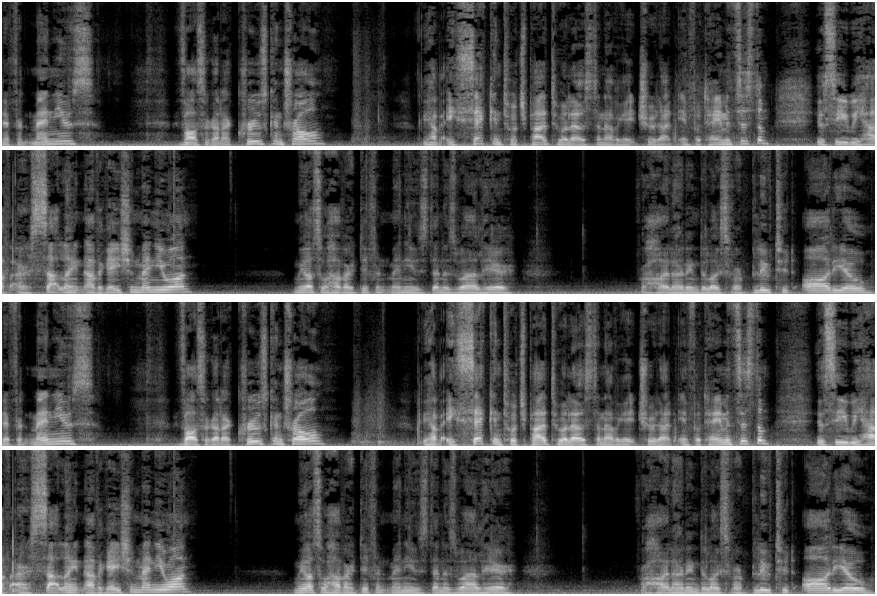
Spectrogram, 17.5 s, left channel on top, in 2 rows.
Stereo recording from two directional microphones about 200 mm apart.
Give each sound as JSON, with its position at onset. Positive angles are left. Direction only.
{"t": 0.0, "sound": "speech", "side_deg": -5}
{"t": 4.2, "sound": "speech", "side_deg": -15}
{"t": 8.3, "sound": "speech", "side_deg": -5}
{"t": 11.6, "sound": "speech", "side_deg": 10}
{"t": 15.0, "sound": "speech", "side_deg": 5}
